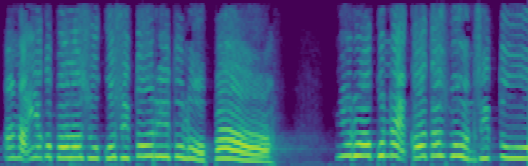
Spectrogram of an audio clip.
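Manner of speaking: put-on high, aggrieved child voice; upset boy telling tales. Matthew complaining to Papa about Tori, upset. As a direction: complain to your dad about the bully.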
